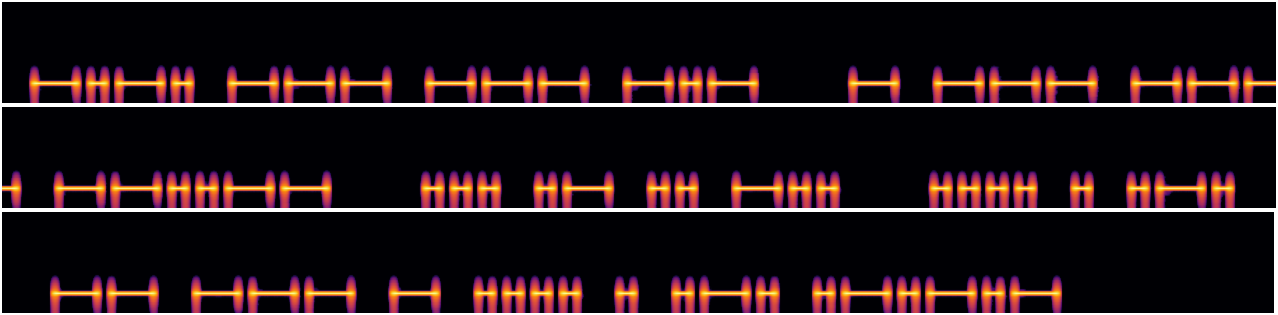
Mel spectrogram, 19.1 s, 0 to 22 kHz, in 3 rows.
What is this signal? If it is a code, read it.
Morse code, heard as a keyed tone, about 17 wpm, 700 Hz. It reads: COOK TOO, SAID HER MOTHER.
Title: Sentences from Top 700 Words 17wpm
